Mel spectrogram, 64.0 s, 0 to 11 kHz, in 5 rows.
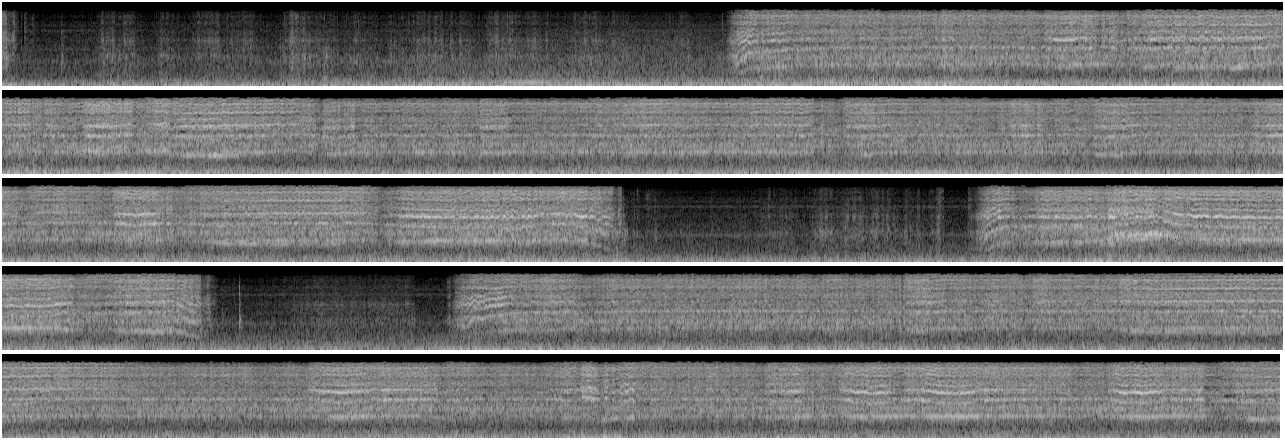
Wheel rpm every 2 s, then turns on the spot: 20, 20, 20, 60, 220, 220, 220, 220, 230, 230, 230, 230, 230, 230, 210, 180, 20, 40, 220, 220, 60, 70, 230, 230, 230, 210, 230, 230, 230, 230, 220, 230.
0-6 32-34 40-42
